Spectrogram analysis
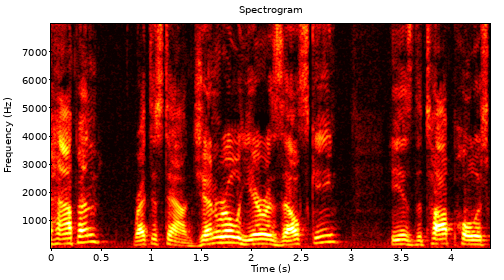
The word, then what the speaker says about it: Jaruzelski: I'm not even pronouncing that correctly, except for Jaruzelski. I've heard that enough times to know that's how that's pronounced correctly, but his first name, yeah.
